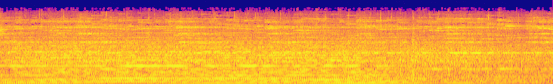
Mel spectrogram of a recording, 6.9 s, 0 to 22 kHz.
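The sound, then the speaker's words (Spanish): Cathedral bells ring in a loud, continuous peal, their overlapping metallic tones blending into a steady wash of sound that holds for the whole stretch without any voices. “Un momento muy emocionante, continúan sonando estas campanas, las 1200 personas ¿no? de esta catedral en pie, aplaudiendo”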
